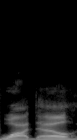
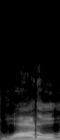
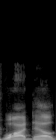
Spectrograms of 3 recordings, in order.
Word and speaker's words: Waddell: to see me because it's pronounced Waddell it's not pronounced waddle I had to live with that for quite a few years in my life okay it's Waddell get the name right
